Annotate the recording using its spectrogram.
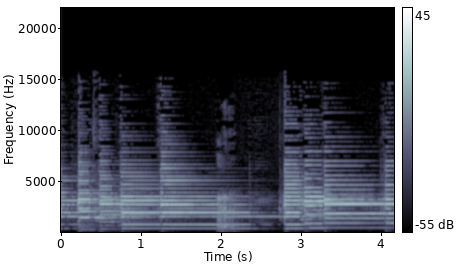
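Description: Acoustic guitar playing a slow melody in single picked notes on the high strings, each note left ringing into the next.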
